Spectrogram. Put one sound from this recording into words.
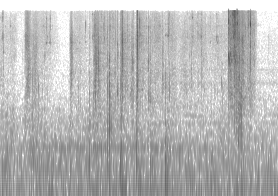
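Footsteps thud on a wooden floor.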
